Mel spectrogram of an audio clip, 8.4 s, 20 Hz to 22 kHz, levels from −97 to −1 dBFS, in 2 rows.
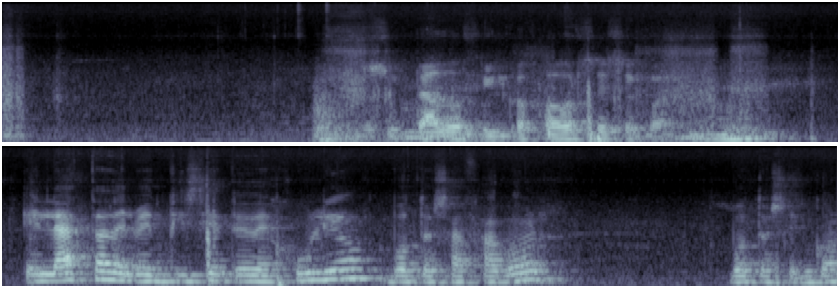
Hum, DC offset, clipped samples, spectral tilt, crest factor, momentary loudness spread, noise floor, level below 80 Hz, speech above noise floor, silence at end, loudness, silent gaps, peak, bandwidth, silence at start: none; under 0.1%; under 0.1%; -7 dB/octave; 24 dB; 12 LU; -59 dBFS; -58 dBFS; 29 dB; 0 s; -31 LUFS; none; -8 dBFS; over 20 kHz; 0 s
